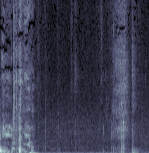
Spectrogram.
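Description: A person coughs in a short fit from smoke: a cluster of harsh coughs, a brief pause, then another rough burst. No talking.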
